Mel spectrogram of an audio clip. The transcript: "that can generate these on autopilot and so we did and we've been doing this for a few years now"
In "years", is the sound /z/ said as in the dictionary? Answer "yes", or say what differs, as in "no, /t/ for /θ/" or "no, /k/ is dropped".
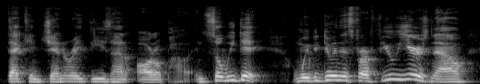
yes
